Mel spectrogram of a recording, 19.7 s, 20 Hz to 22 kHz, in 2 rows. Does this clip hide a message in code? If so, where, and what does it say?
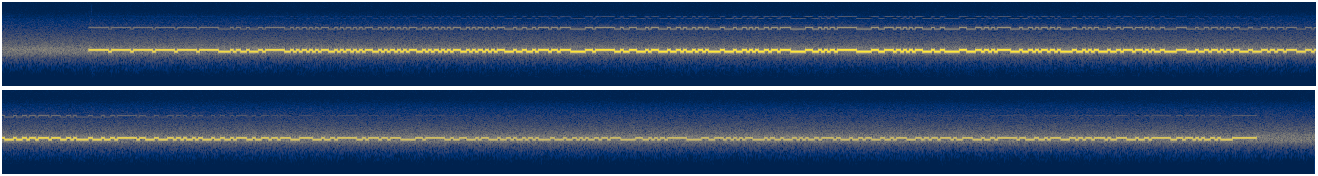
Yes: RTTY (45.45 baud, 170 Hz shift) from 0.7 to 19.3 s, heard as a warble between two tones, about 2050 Hz centre, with radio static, fading and a narrow filter. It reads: RYRYRYRYRY G5LH DE S54TCY TNX FER QSO JAN, 73 AND GL. G5LH DE S54TCY SK AGN? AGN? PSE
